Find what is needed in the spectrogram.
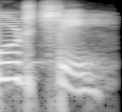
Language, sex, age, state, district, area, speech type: Marathi, female, 30-45, Maharashtra, Buldhana, urban, read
